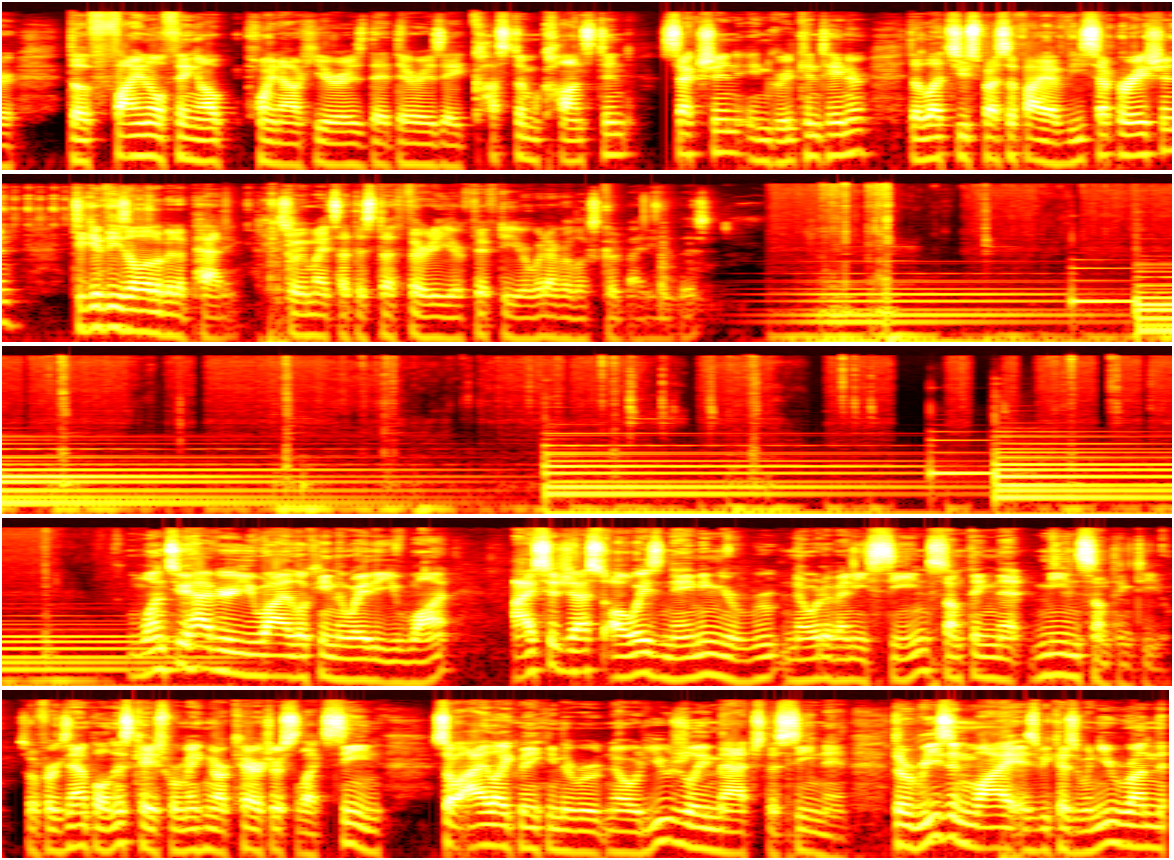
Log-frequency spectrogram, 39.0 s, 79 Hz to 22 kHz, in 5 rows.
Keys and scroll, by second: 13.0 ctrl+v, 13.0 ctrl+x, 13.0 super+2, 13.3 ctrl+x, 13.5 ctrl+a, 13.6 ctrl+a, 18.2 ctrl+shift+End, 24.2 ctrl+z, 24.3 ctrl+a, 30.4 ctrl+v, 36.5 ctrl+s.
